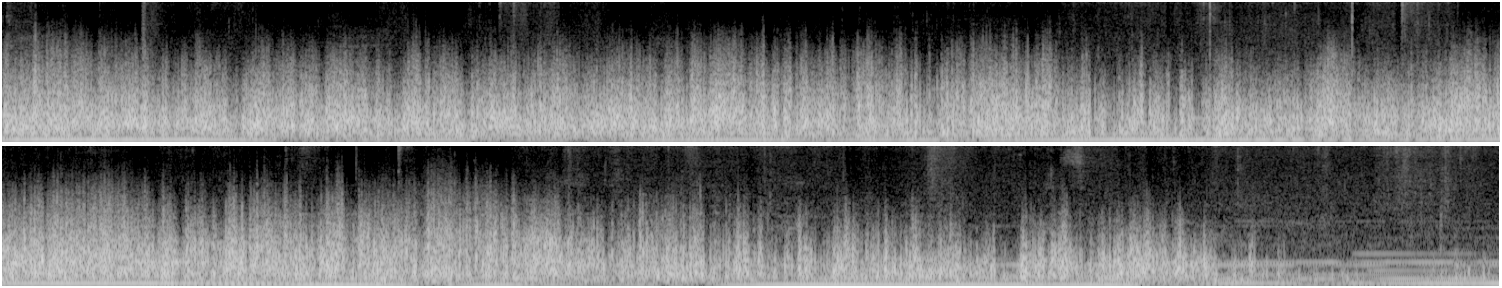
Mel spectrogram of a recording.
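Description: Loud, steady wind buffeting the microphone, with low, held bass notes of background music underneath that change pitch a few times.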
